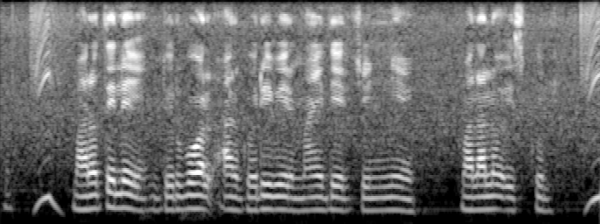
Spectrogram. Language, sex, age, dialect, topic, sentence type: Bengali, male, 18-24, Jharkhandi, banking, statement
